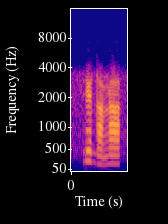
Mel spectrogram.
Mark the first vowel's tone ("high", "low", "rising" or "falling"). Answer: high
